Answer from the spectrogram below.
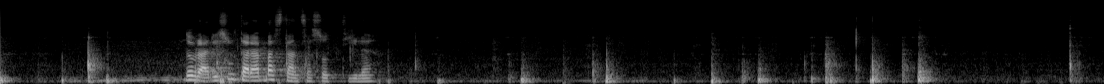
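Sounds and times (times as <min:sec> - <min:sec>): rolling pin rolling dough: 0:00.0 - 0:11.0
rolling pin knocks and taps: 0:03.8 - 0:09.4.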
